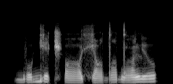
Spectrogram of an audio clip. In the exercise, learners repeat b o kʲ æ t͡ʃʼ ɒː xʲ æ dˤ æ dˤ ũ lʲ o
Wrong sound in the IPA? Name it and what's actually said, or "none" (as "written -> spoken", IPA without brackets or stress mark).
kʲ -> ɡʲ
